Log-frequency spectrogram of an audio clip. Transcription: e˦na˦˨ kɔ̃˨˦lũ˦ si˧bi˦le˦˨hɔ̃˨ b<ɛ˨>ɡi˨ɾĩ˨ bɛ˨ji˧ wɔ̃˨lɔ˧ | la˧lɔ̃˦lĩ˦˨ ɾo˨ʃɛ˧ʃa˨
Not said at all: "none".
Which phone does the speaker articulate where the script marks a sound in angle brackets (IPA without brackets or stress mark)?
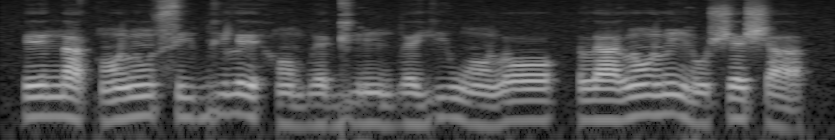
ɛ˨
